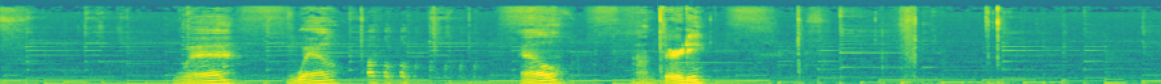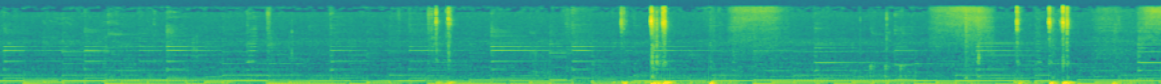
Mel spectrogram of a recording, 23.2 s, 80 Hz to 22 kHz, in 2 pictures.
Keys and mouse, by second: 3.8 click, 6.7-7.3 drag, 8.0-14.0 drag, 16.1 l, 18.2 super+c, 20.4 click, 22.1 super+v.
